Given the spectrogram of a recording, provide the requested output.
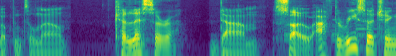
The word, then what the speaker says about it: Caelesti: Yeah, I've been pronouncing Caelesti wrong up until now. Caelesti.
